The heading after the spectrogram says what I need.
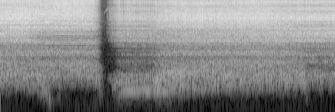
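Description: A turkey vulture gives a long, harsh, breathy hiss that breaks off briefly near two seconds, then resumes just as steadily.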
